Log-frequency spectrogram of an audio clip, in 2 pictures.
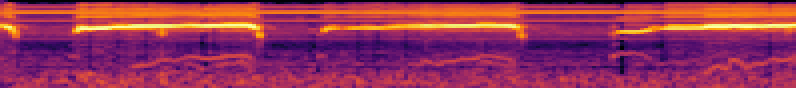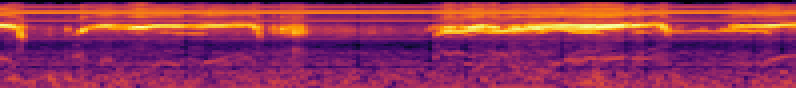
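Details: Chicks calling as they are fed fish at the nest, the oldest fending off its two siblings. Five long, loud high whistles, each level or slowly rising before a sudden drop, spaced about a second apart.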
